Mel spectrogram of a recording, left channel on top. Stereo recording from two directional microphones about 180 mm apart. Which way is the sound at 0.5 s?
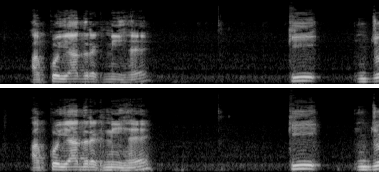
45° right (ahead or behind).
